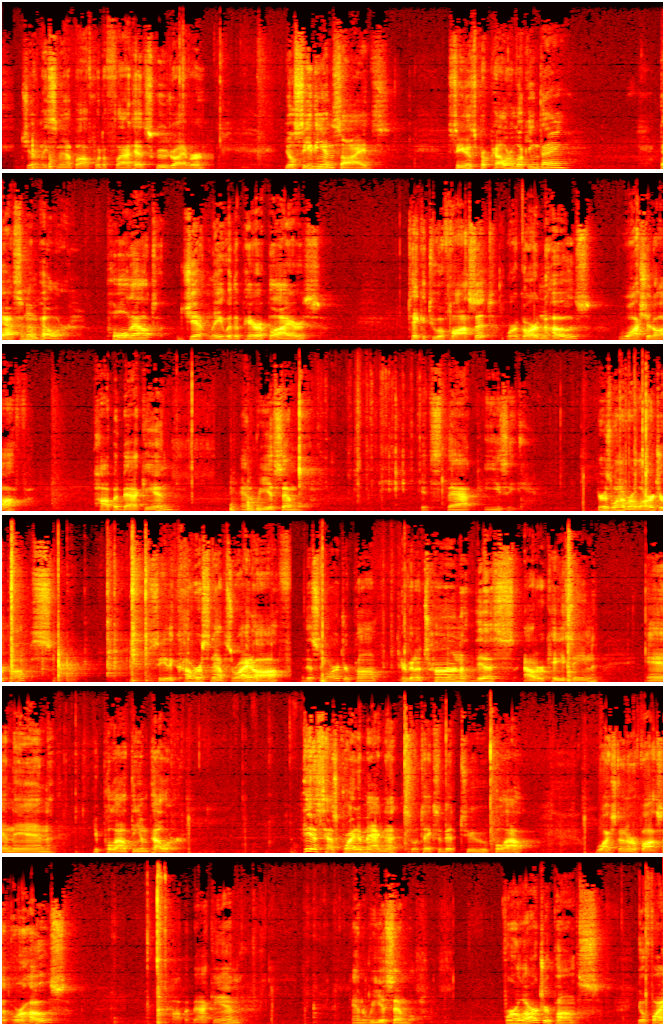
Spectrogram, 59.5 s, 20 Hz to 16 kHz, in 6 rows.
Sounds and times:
Speech: 0:00.0 - 0:03.2, 0:04.2 - 0:05.9, 0:06.7 - 0:08.6, 0:09.9 - 0:14.8, 0:16.0 - 0:20.4, 0:21.2 - 0:22.6, 0:23.3 - 0:24.6, 0:26.1 - 0:27.9, 0:28.8 - 0:30.7, 0:31.9 - 0:38.8, 0:39.4 - 0:42.5, 0:44.1 - 0:47.7, 0:48.6 - 0:50.7, 0:52.0 - 0:53.3, 0:54.8 - 0:56.0, 0:57.1 - 0:59.4.

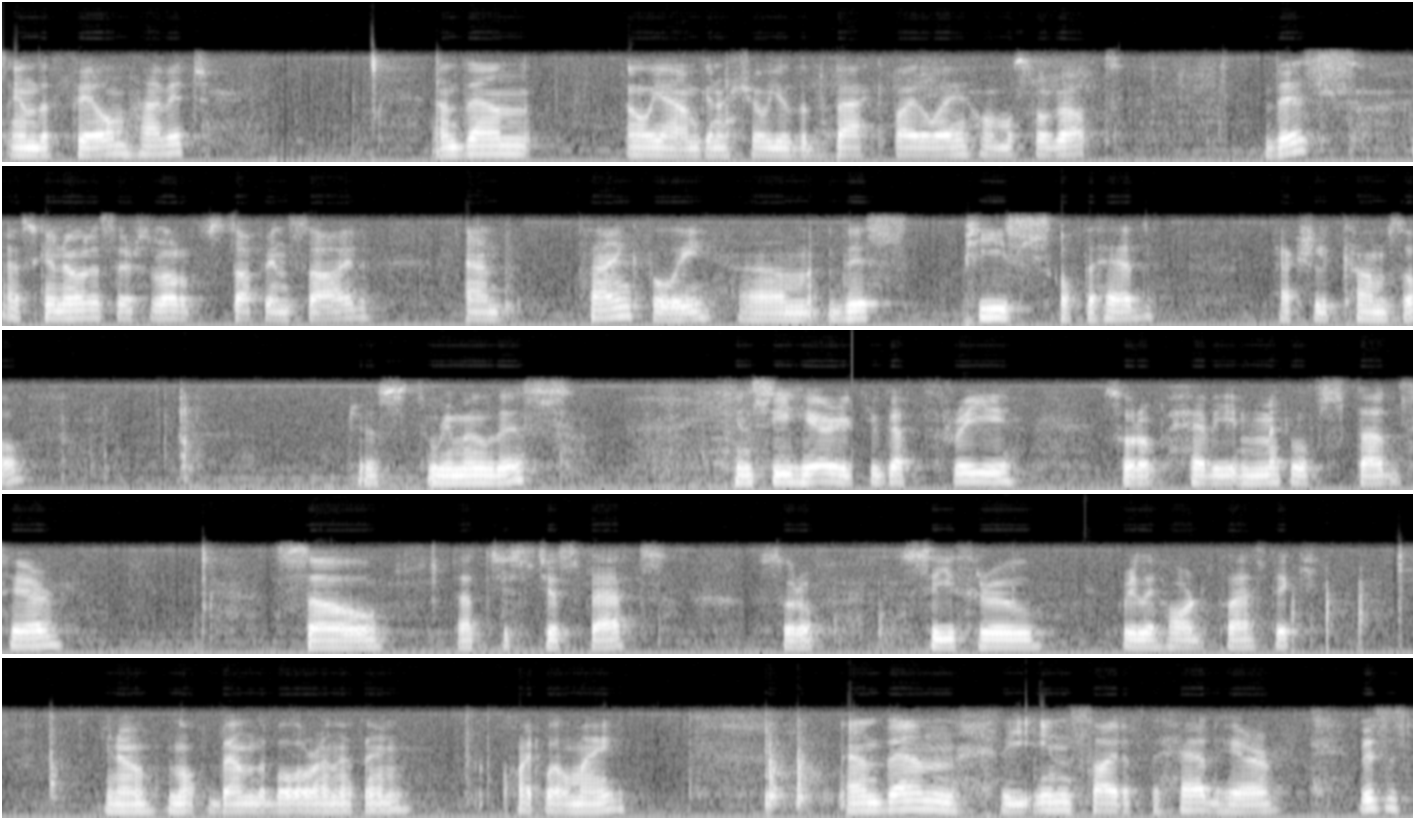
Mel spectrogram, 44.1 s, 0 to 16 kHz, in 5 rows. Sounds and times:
Speech: 0:00.0 - 0:01.4, 0:02.7 - 0:07.0, 0:07.9 - 0:16.1, 0:16.8 - 0:17.8, 0:19.8 - 0:21.3, 0:22.2 - 0:27.0, 0:28.2 - 0:34.7, 0:35.9 - 0:39.2, 0:40.5 - 0:44.0
Inside, small room: 0:00.0 - 0:44.0.

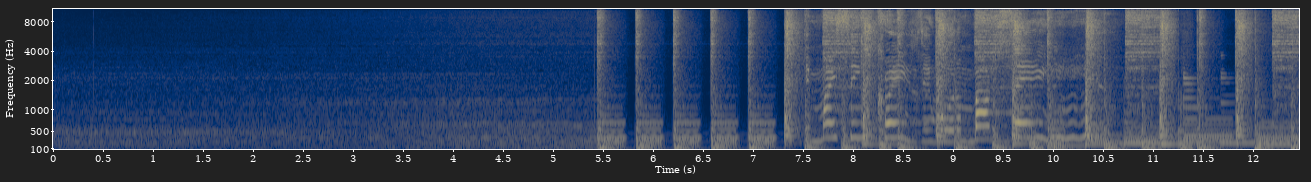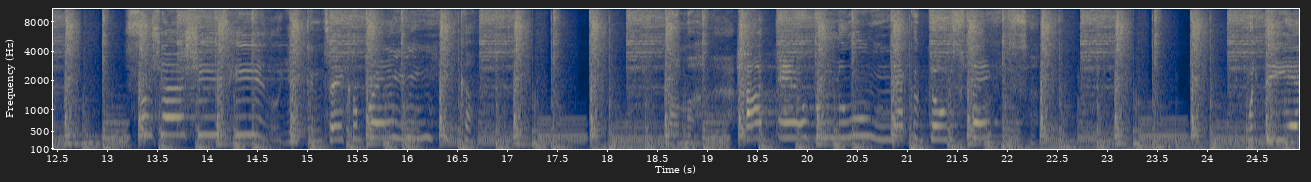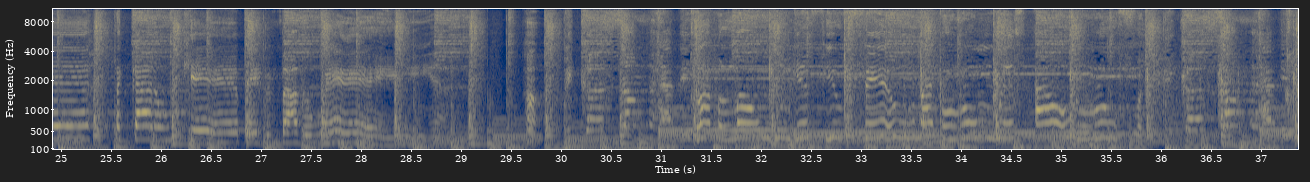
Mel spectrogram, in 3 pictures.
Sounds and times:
Hip hop music: 0:05.5 - 0:37.3
Music of Africa: 0:05.5 - 0:37.3
Pop music: 0:07.3 - 0:17.3, 0:18.3 - 0:23.2, 0:24.2 - 0:37.3.

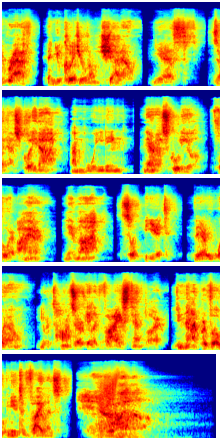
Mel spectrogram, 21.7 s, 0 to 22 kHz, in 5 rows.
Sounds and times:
Speech: 0:00.0 - 0:20.9.

